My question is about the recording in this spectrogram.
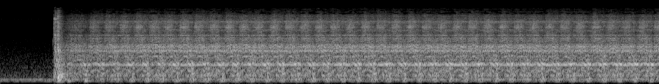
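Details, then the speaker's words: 1968 Detroit Diesel 3-53T first cold start after total overhaul, engine at about 4.5°C/40°F, outside -3°C: quick catch then busy, even diesel clatter settling into steady idle; good oil pressure, no leaks; healthy cold start. "oh she runs pretty good guys no leaks and uh pretty well that's all i'm gonna run it it it's still stone cold but uh got really good oil pressure"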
